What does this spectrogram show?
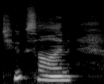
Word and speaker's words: Tucson: But yes, we know it's pronounced Tucson.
